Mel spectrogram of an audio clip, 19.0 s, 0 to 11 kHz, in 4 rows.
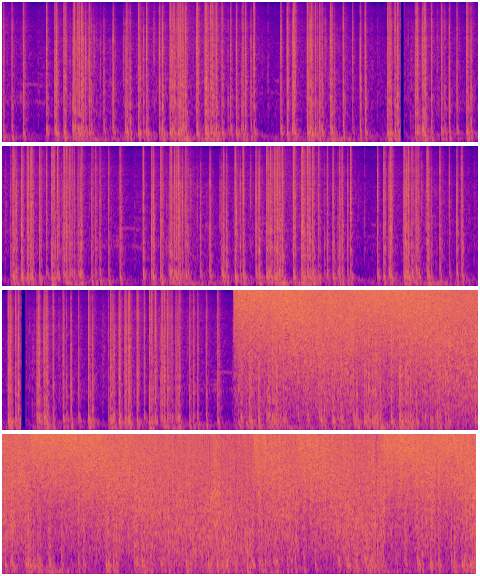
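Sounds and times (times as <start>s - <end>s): fireworks bangs and crackling: 0.0s - 19.0s
steady hiss: 11.8s - 19.0s.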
